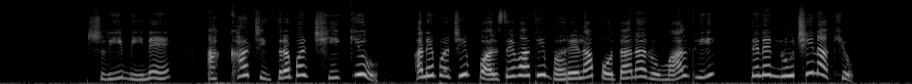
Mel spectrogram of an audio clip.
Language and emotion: Gujarati, disgusted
